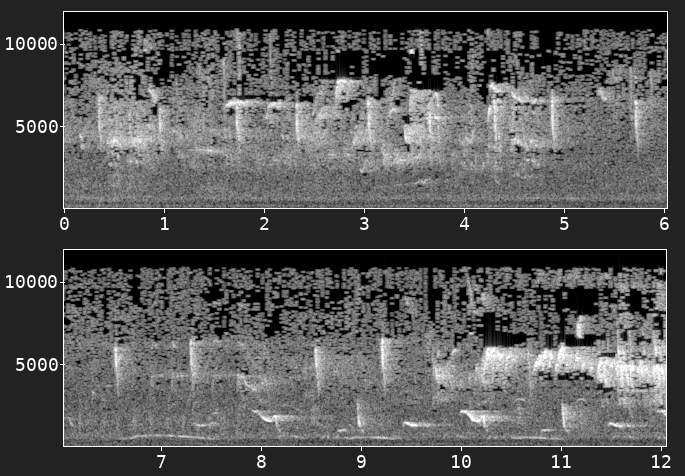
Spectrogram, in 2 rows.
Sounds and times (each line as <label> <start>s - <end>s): tropical birds 0.0s - 12.0s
